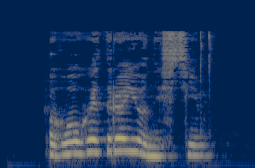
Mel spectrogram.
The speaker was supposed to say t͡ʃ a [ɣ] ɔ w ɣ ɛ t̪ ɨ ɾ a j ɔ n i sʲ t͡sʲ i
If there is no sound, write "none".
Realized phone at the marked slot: ɣ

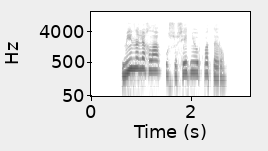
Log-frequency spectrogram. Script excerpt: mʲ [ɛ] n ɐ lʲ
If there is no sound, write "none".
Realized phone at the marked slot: i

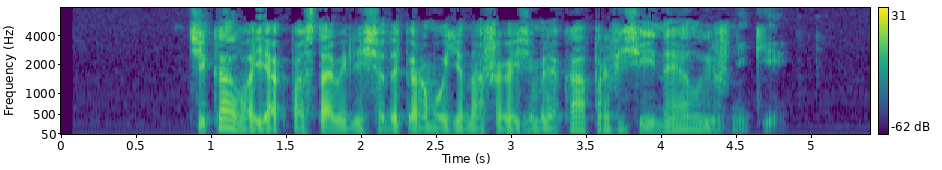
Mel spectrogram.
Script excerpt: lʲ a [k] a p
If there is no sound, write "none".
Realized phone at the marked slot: k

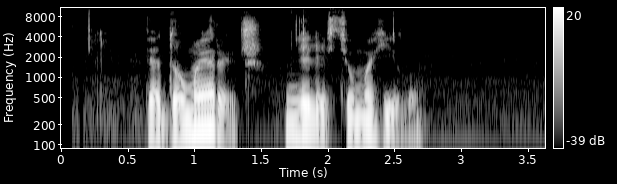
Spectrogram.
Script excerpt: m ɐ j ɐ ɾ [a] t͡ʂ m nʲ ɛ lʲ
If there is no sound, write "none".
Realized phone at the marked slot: ɛ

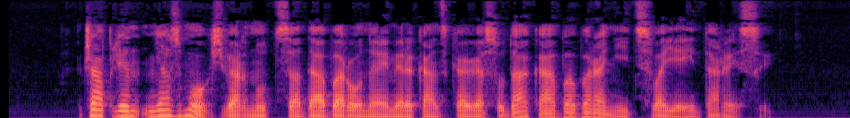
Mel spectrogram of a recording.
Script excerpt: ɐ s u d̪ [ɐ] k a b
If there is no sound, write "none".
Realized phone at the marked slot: a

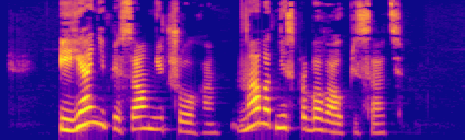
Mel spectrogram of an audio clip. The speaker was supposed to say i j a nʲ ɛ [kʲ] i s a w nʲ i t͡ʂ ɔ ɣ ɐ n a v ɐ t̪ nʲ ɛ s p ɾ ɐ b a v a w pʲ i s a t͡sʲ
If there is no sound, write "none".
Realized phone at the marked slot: pʲ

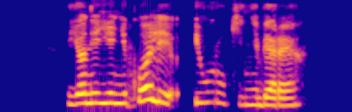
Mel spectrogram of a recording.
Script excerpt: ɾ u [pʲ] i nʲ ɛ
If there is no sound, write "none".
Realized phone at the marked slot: kʲ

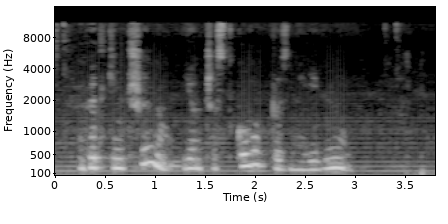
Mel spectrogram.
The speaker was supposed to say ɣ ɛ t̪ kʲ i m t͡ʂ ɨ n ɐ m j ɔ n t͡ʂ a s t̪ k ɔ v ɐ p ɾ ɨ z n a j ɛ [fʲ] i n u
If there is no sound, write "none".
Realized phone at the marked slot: vʲ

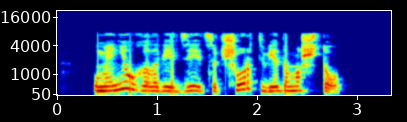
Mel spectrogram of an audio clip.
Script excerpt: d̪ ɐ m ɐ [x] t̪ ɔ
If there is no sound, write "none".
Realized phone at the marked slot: ʂ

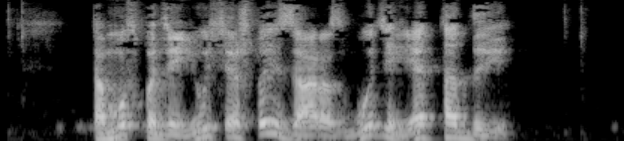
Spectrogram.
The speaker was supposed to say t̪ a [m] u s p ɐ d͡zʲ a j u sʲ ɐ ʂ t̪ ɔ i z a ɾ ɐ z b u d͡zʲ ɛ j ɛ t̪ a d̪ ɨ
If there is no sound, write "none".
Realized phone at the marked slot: m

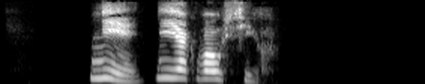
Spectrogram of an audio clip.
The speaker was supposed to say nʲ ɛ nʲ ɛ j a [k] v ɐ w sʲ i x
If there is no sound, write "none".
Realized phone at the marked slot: k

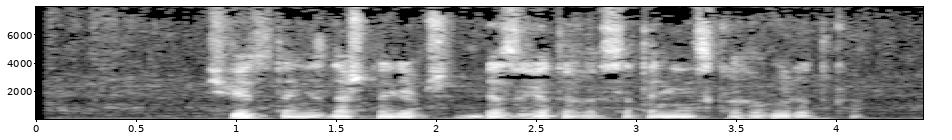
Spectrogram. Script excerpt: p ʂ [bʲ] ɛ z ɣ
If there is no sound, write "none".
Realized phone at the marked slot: bʲ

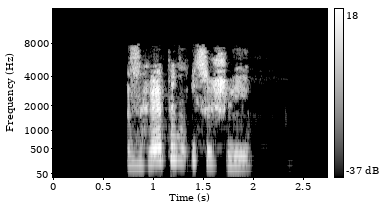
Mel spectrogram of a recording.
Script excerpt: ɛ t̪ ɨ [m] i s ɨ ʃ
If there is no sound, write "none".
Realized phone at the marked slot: m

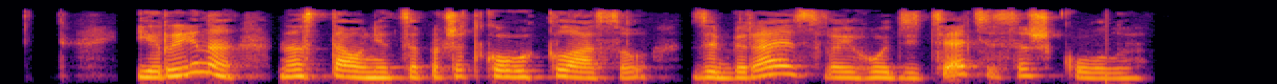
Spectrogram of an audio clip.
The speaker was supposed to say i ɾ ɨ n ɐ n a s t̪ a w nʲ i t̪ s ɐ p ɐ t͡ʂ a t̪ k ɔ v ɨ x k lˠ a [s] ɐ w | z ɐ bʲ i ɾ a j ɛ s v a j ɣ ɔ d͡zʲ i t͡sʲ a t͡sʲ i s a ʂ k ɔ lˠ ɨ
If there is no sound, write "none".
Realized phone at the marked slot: s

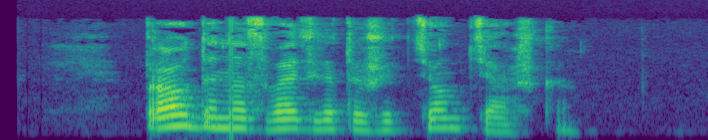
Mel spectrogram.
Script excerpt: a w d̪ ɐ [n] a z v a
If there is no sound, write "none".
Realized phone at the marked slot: n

